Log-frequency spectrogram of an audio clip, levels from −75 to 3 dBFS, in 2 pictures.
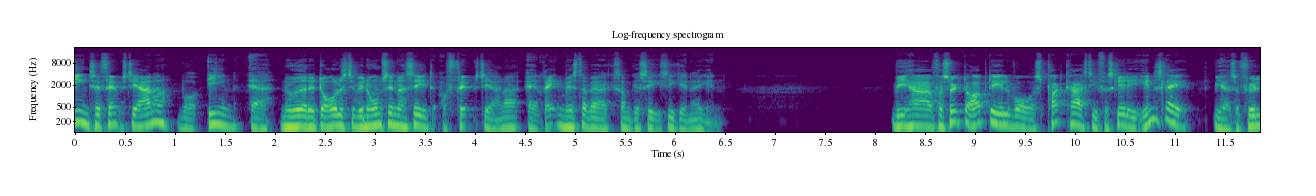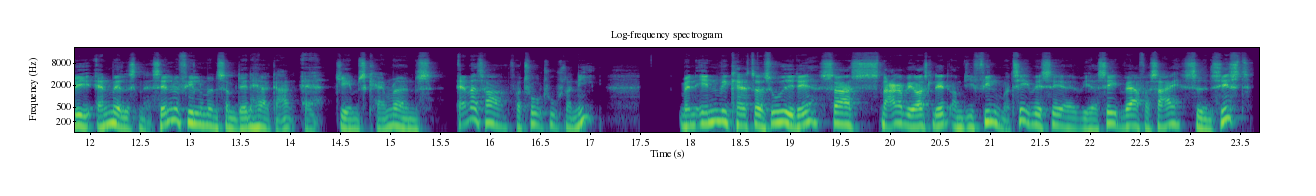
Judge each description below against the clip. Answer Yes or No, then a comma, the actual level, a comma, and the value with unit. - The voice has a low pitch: No, medium, 150 Hz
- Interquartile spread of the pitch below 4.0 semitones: No, average, 4.4 semitones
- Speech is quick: No, average, 205 wpm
